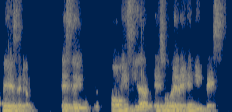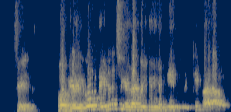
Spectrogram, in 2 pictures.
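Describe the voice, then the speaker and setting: A man voicing a shrewd, talkative male police investigator who keeps urging the other to calm down. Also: fairly high pitch, measured pace. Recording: echoey room.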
